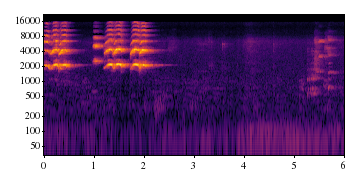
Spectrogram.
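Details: Black-capped lory, a lively singing captive talking bird kept as a master recording for teaching other birds; three loud clear whistles with ringing overtones, a long note then two quick paired ones, followed by quiet scratchy chatter near the end.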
